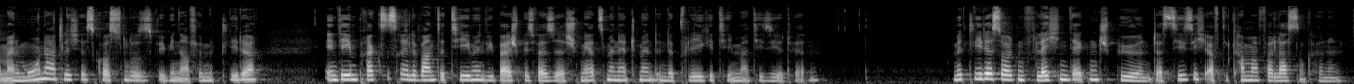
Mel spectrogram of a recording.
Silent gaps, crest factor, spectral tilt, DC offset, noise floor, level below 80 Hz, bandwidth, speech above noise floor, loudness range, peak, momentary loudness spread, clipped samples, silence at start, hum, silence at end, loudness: none; 18 dB; -4.5 dB/octave; under 0.1%; -57 dBFS; -54 dBFS; 16.5 kHz; 39 dB; 6 LU; 0 dBFS; 11 LU; under 0.1%; 0 s; none; 0.1 s; -18 LUFS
